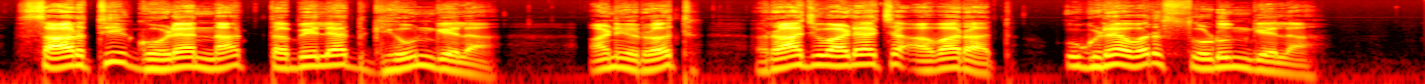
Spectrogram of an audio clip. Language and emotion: Marathi, neutral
